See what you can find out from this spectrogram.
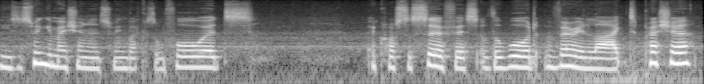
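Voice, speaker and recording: A chatty woman from Britain, thinking aloud through a live wood-burning lesson with plenty of ums and restarts. Her voice sits at an ordinary middle pitch and is getting slightly hoarse. A faint background hiss runs under it. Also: steady tone, moderate pace, a little mellow. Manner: chatty, self-deprecating, thinks aloud with many fillers. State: voice going hoarse. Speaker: pyrography instructor. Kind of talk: live tutorial chat while working.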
